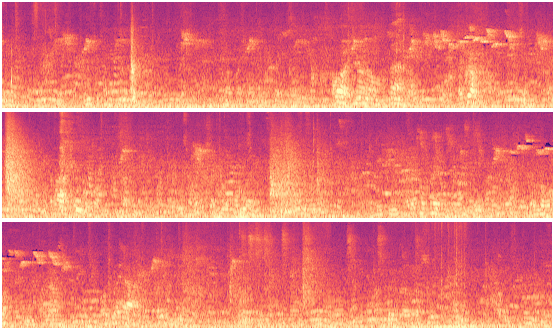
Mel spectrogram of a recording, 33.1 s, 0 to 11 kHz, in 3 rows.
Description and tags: STE-021-lisbon alfama07
The ambience of the Alfama district in Lisbon.
city, field-recording, lisbon, portuguese, soundscape, streets, voices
